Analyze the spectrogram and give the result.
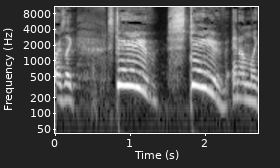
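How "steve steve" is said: high, drawn-out call of a name; mock holler, voice pitched up; yelling across a bar. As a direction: imitate a man hollering for his pal. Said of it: "he's yelling across the bar".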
